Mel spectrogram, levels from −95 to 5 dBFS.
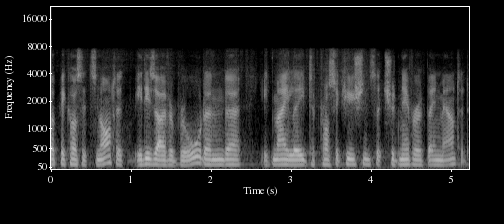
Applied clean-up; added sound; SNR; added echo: neural separator model SepFormer DNS4.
